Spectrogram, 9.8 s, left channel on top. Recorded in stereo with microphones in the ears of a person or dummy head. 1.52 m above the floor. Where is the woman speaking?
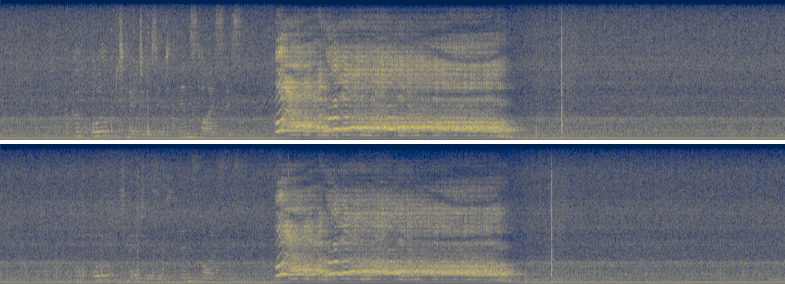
55° left (ahead or behind), 2.5 m.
